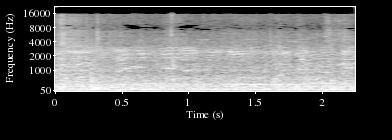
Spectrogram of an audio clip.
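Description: Background voices of people talking over a steady low rumble of street traffic.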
